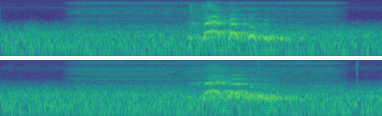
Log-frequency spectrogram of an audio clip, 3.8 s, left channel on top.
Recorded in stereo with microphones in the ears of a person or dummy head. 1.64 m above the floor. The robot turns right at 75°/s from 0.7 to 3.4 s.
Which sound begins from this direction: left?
Laughter, at 1.9 s.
